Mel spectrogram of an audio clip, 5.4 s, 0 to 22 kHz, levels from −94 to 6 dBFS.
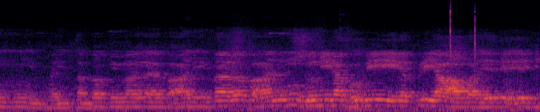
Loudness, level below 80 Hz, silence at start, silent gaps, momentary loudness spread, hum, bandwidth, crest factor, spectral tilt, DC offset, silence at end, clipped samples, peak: -40 LUFS; -62 dBFS; 0 s; none; 10 LU; none; 19 kHz; 20 dB; -5.5 dB/octave; under 0.1%; 0 s; under 0.1%; -20 dBFS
